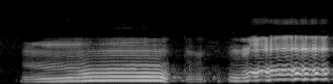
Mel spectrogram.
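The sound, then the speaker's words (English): A human voice imitates farm animal noises, first a long, low, steady moo-like call, then after a short pause a wavering, quavering bleat like a sheep. “I can't do pigeons, but all of those noises going off, it would have been crazy. I practice my farm animal noises quite a lot”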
